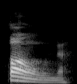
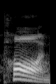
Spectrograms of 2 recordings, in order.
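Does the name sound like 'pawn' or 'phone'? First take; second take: phone; pawn. First: The name is said with an 'oh' vowel, like 'phone'. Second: The name is said with an 'aw' vowel, like 'pawn'. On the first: The speaker calls it wrong. "it is not pronounced phone" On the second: The speaker calls it right. "It's pronounced pawn"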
